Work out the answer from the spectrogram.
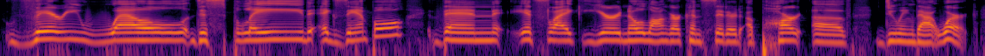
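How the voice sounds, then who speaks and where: A woman in her thirties with a deep voice, hosting a casual commentary show in a candid, sarcastic way and saying "like" often. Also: fairly bright tone, clear, resonant tone, no room sound, studio quality. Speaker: host.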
